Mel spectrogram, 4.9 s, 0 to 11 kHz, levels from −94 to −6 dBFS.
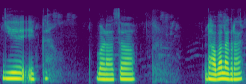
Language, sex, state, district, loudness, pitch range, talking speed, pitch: Hindi, female, Punjab, Kapurthala, -16 LUFS, 205-235 Hz, 95 wpm, 215 Hz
